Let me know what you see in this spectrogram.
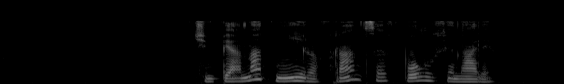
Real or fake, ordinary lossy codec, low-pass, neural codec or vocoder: real; none; none; none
